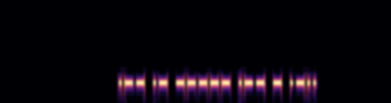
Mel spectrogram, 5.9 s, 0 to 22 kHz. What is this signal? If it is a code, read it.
Morse code, heard as a keyed tone, about 28 wpm, 700 Hz. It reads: WA0WTL
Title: USA Call Signs - 6 Characters - Repeated 2x - 28wpm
